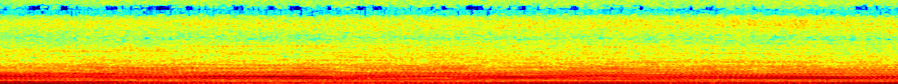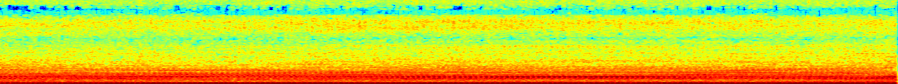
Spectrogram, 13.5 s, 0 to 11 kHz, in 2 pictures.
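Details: GM 4104 bus six-cylinder diesel, warm after a test drive, following a transmission swap, new clutch, rear main seal and resealed valve cover gasket. Steady, even idle with a constant low drone, no knocks or misses.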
